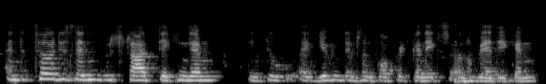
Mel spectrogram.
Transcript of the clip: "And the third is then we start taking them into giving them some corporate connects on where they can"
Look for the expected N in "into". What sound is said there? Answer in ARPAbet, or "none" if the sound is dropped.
N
